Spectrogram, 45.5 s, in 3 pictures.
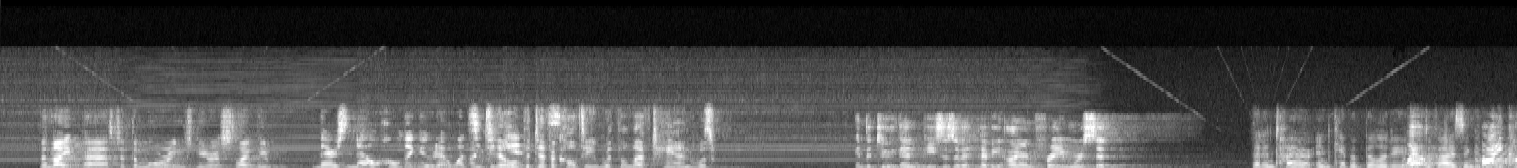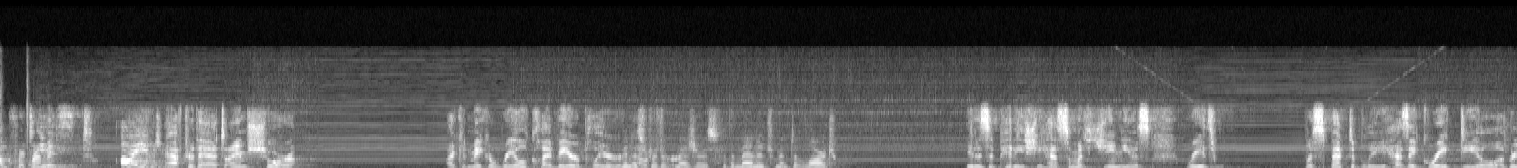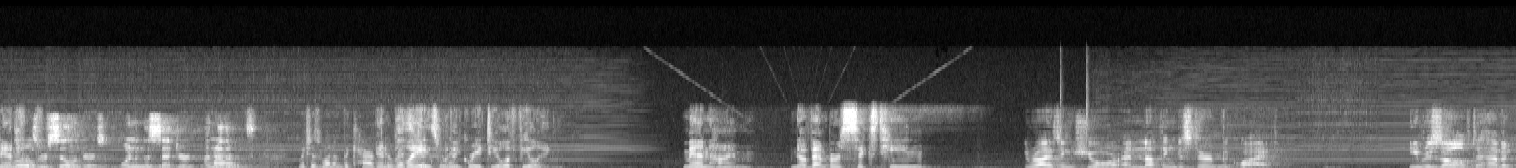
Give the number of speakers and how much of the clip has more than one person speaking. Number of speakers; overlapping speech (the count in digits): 6, about 13%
